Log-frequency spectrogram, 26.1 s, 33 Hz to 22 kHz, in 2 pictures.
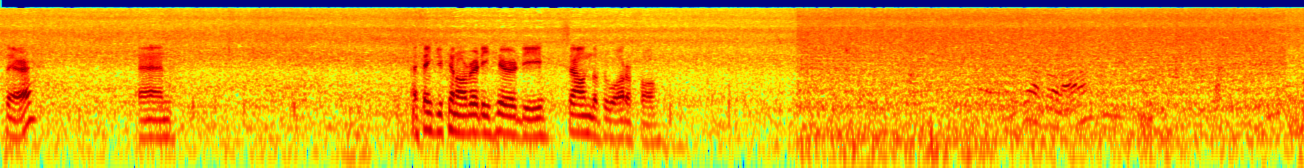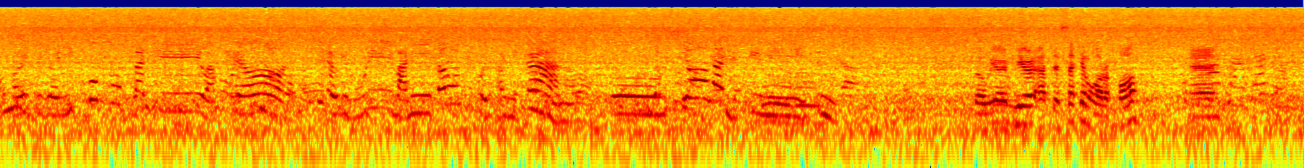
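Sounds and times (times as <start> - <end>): waterfall rushing: 0.0 - 26.0
person talking: 13.0 - 21.6.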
